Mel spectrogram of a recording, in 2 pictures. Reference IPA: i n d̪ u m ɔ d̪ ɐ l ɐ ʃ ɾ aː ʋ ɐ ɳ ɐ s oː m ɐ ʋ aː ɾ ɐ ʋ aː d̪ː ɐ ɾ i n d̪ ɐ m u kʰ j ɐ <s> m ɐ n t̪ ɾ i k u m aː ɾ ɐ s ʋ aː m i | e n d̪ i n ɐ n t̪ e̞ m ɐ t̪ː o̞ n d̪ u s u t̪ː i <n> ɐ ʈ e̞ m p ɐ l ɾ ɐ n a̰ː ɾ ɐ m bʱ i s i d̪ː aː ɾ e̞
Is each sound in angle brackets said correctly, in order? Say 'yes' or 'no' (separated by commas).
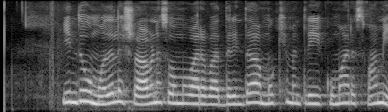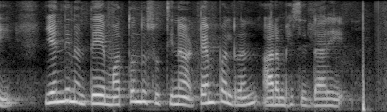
no, yes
